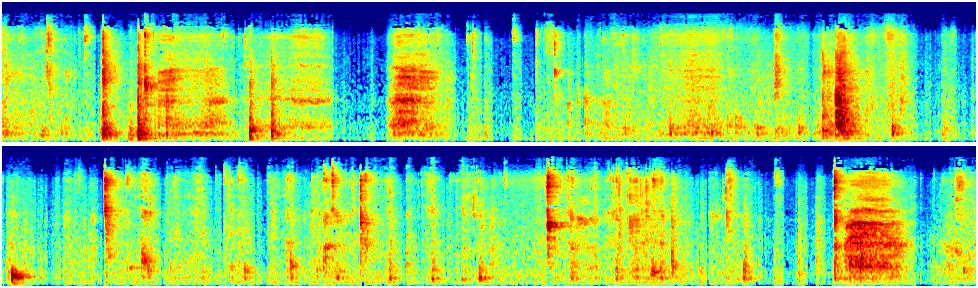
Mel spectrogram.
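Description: A man chewing spicy chicken nuggets, with irregular short puffs of breath and mouth noises between bites, the hard breathing of someone eating very hot sauce.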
